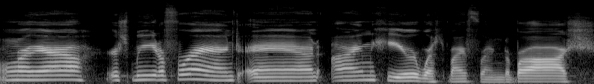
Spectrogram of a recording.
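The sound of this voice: A put-on character voice at a middle pitch speaks at a very slow pace in a very clean recording with a silent background.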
